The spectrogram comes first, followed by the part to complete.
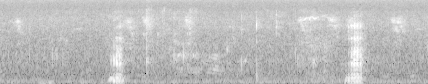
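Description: Two short animal calls, about two and a half seconds apart, over near silence.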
